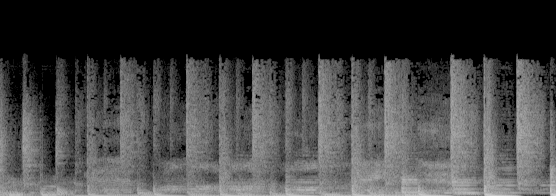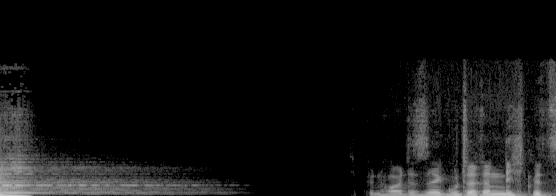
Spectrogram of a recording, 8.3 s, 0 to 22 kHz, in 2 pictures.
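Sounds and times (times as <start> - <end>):
electronic dance music track playing: 0.0 - 4.6
speech: 7.1 - 8.3.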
